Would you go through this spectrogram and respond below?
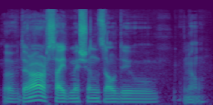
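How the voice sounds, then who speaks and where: A man's voice: sits low, steady tone, normal speed, creaky, darkish tone. A man doing casual gameplay commentary with a hesitant, rambling, playful delivery. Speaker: let's play host.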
